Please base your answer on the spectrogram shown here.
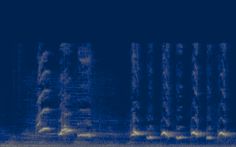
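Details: Pet greater green leafbird in energetic gacor singing, giving harsh squawky whistled notes alternating between two pitches, about two to three per second, after a brief quiet gap.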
